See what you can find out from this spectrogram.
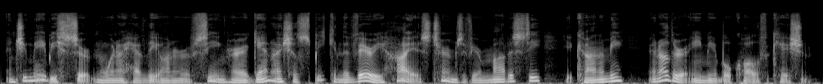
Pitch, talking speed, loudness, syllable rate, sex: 110 Hz, 220 wpm, -19 LUFS, 6.1 syllables/s, male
